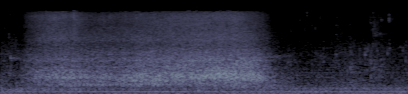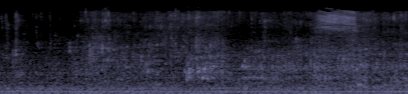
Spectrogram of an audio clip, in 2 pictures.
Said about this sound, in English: Some pretty atrocious mop water I got here. Yay, fun times.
